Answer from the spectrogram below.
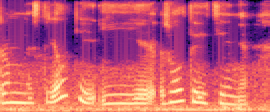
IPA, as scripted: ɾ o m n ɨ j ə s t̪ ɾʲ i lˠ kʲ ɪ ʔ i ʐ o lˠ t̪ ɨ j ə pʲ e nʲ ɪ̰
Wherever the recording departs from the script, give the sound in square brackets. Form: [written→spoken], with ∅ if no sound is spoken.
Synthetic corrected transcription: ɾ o m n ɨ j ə s t̪ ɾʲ [i→e] lˠ kʲ ɪ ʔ i ʐ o lˠ t̪ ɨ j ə [pʲ→tʲ] e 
